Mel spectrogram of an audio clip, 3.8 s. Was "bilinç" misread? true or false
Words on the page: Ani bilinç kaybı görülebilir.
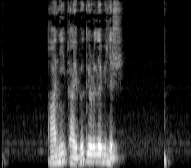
true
